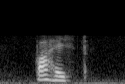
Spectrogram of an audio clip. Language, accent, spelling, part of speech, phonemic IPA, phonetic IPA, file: Armenian, Eastern Armenian, պահեստ, noun, /pɑˈhest/, [pɑhést], Hy-պահեստ.ogg
- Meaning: 1. storehouse; warehouse 2. stock, supply, store; reserve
